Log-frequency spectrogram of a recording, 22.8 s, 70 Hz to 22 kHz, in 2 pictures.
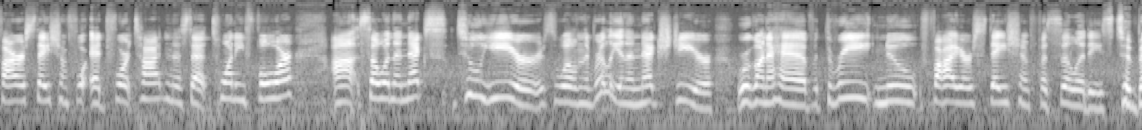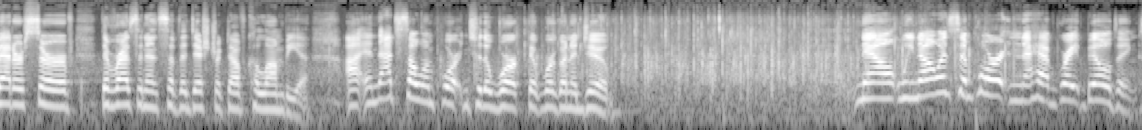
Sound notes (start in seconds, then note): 18.0 applause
